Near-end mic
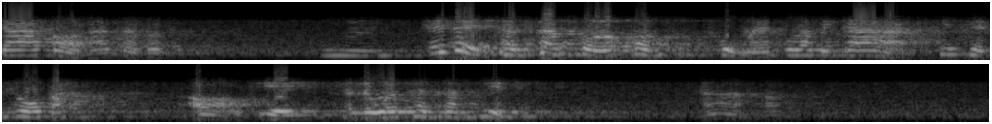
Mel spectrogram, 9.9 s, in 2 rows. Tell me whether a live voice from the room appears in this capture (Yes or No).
Yes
